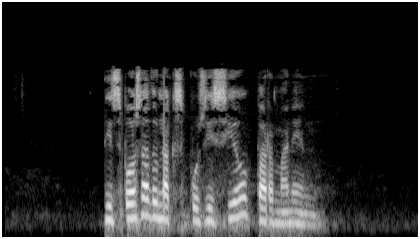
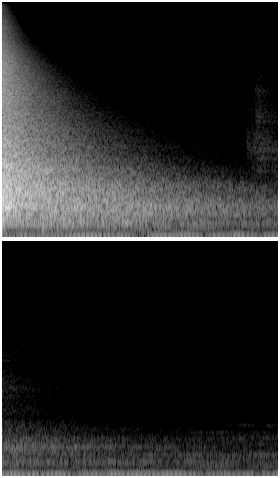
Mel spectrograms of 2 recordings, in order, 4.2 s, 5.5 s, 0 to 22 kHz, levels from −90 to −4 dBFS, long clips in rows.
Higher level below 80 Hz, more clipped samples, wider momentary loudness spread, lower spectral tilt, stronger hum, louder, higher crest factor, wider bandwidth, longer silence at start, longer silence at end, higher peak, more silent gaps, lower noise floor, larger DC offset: about the same, -56 dBFS vs -58 dBFS; neither; second, 11 LU vs 28 LU; first, -4 dB/octave vs -2.5 dB/octave; neither; first, -18 LUFS vs -26 LUFS; second, 18 dB vs 28 dB; second, 8.2 kHz vs over 20 kHz; first, 1.05 s vs 0 s; second, 0.95 s vs 3.15 s; about the same, -2 dBFS vs 0 dBFS; neither; first, -72 dBFS vs -57 dBFS; neither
